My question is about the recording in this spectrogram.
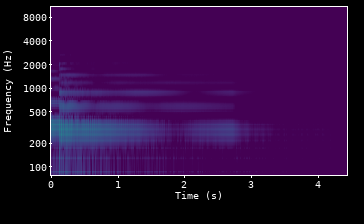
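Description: Background piano music: a chord struck at the start rings on and fades away over about three seconds, then silence.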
